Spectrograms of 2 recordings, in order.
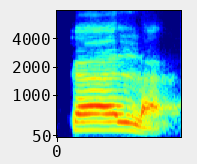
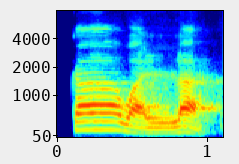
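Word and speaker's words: قال: 이게 왜 그러냐면 와우는 약한 발음이기 때문에 자기의 모양을 지키지 못하고 무너져 버리는 거예요.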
